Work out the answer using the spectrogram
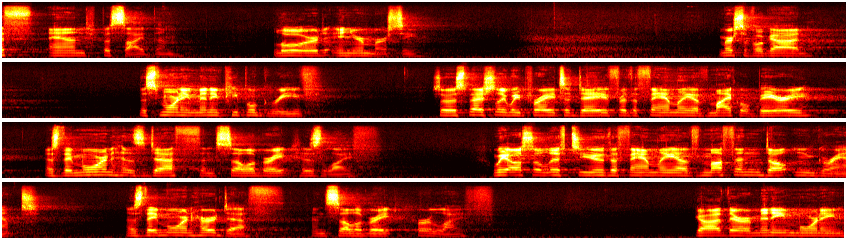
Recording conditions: large echoing room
